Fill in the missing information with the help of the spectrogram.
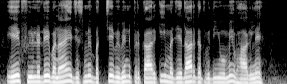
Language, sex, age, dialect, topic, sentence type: Hindi, male, 41-45, Awadhi Bundeli, agriculture, statement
